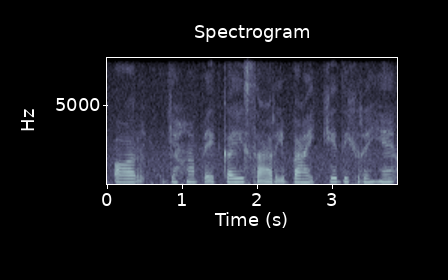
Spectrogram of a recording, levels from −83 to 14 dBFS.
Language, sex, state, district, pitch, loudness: Hindi, female, Uttar Pradesh, Lalitpur, 220 Hz, -21 LUFS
